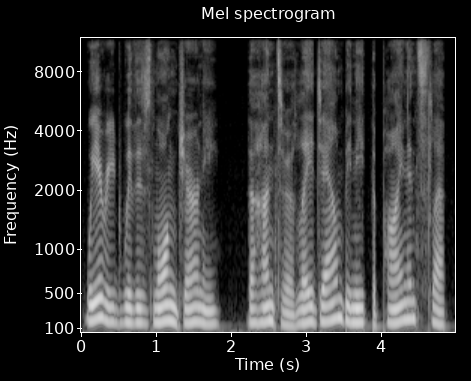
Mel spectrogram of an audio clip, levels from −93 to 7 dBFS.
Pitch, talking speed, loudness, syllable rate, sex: 160 Hz, 170 wpm, -17 LUFS, 4.1 syllables/s, female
